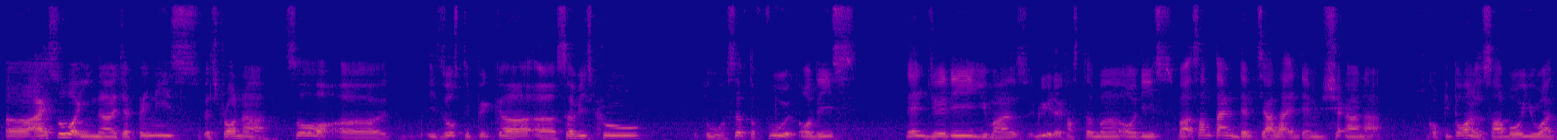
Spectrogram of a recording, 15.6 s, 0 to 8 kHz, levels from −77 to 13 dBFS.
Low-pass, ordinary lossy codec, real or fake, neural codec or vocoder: none; none; real; none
